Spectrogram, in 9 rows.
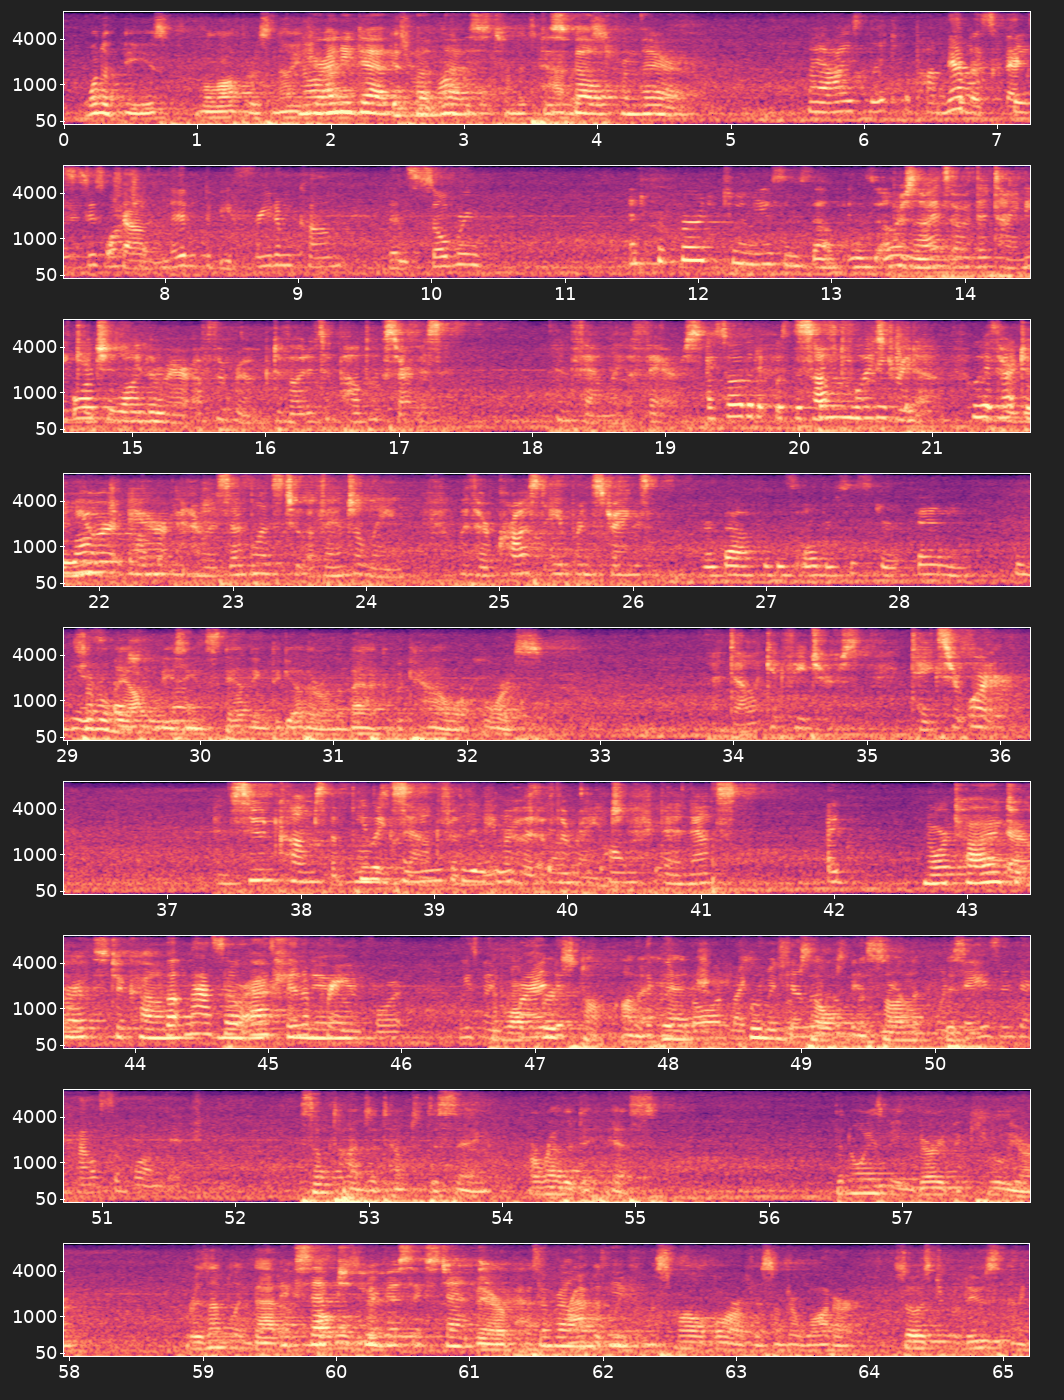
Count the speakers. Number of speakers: six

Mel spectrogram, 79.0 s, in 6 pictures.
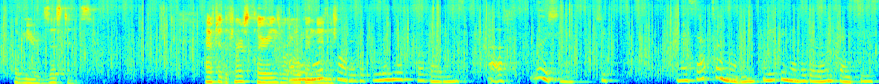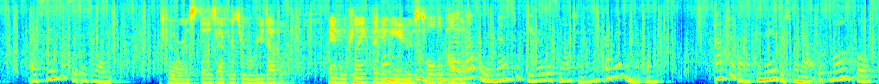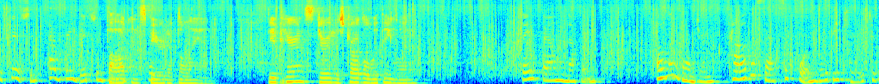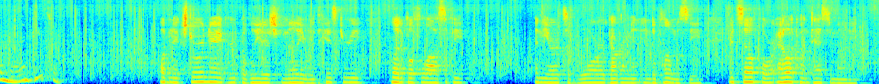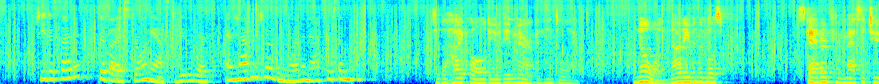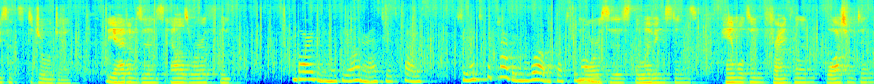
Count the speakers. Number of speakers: two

